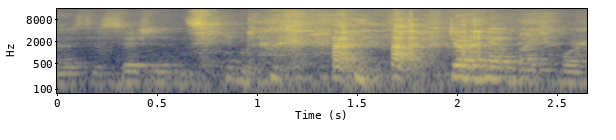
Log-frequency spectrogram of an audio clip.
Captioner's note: laughing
